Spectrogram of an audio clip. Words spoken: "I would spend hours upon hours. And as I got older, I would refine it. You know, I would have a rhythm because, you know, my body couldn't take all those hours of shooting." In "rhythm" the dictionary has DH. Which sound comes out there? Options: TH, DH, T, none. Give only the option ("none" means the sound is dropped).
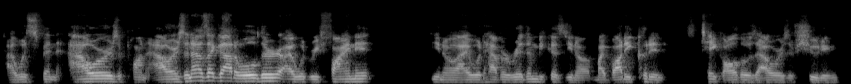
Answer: DH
